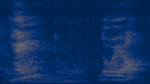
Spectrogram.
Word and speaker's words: 백로: 일단 발음은 백노예요.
